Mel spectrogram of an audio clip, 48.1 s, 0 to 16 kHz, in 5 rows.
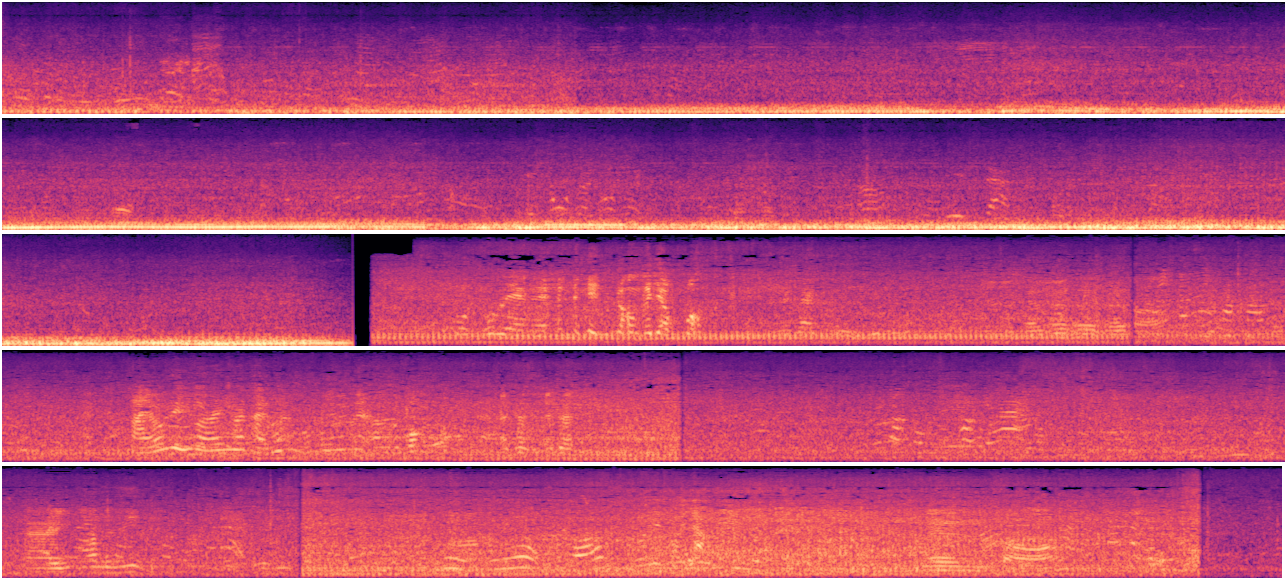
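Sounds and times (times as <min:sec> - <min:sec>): faint voices: 0:00.0 - 0:06.5, 0:22.5 - 0:48.0
people talking outdoors: 0:00.0 - 0:20.8, 0:22.0 - 0:48.0.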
